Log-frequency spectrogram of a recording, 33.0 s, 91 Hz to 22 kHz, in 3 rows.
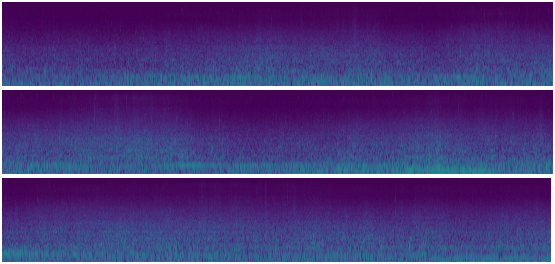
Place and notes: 港南風景區, Xiangshan Dist., Hsinchu City - Sound of the waves and fighters
Sound of the waves, There are fighters taking off in the distance, Zoom H2n MS+XY
Hsinchu City, Taiwan, 21 September, 08:39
